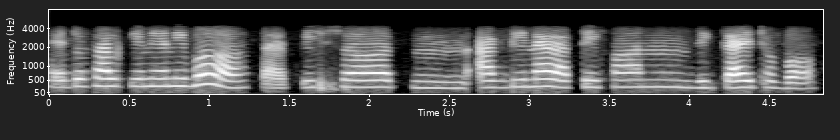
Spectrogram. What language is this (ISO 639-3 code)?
asm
